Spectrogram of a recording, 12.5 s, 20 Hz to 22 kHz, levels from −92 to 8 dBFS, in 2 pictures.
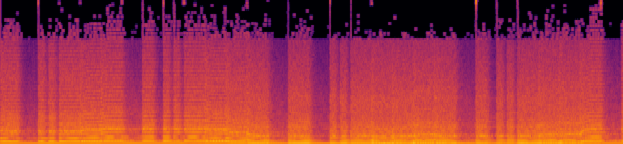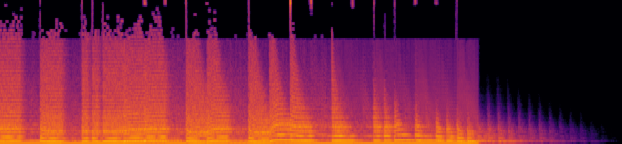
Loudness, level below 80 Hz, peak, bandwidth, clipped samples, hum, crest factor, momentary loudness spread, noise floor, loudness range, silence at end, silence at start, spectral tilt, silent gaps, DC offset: -15 LUFS; -32 dBFS; 0 dBFS; over 20 kHz; under 0.1%; none; 14 dB; 4 LU; -67 dBFS; 2 LU; 1 s; 0 s; -4 dB/octave; none; under 0.1%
